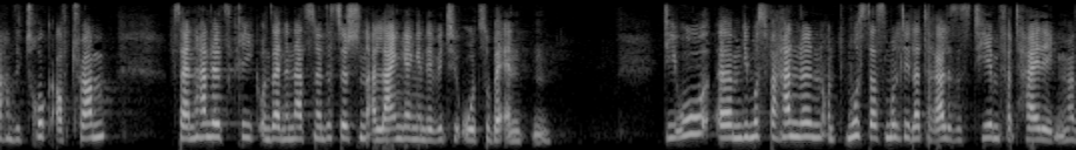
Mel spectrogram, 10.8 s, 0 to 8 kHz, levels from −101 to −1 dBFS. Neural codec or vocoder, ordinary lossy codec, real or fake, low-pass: none; none; real; 7.2 kHz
